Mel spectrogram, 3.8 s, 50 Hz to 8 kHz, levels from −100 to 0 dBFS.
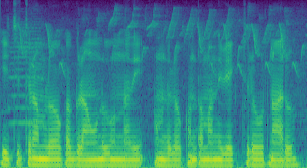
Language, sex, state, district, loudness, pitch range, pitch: Telugu, male, Telangana, Mahabubabad, -13 LUFS, 100-105 Hz, 105 Hz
